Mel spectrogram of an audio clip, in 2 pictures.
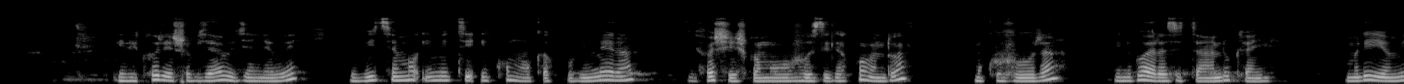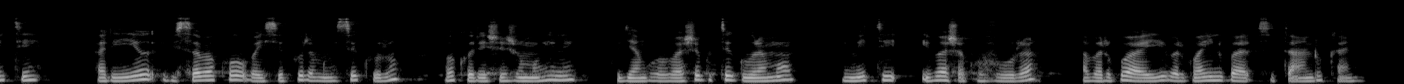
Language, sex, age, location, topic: Kinyarwanda, female, 25-35, Kigali, health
